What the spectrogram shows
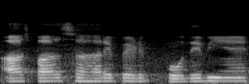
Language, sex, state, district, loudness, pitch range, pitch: Hindi, male, Punjab, Fazilka, -20 LUFS, 145-155 Hz, 150 Hz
